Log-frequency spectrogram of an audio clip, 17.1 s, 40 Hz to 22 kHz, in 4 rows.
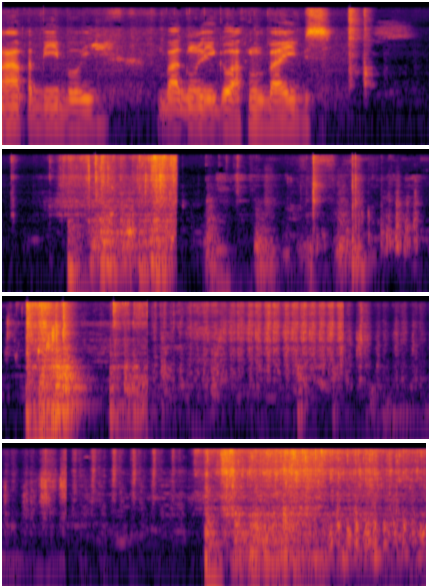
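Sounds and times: tap water running: 4.8s - 6.1s, 8.7s - 11.9s, 14.8s - 17.0s
toothbrush scrubbing teeth: 10.0s - 16.8s.

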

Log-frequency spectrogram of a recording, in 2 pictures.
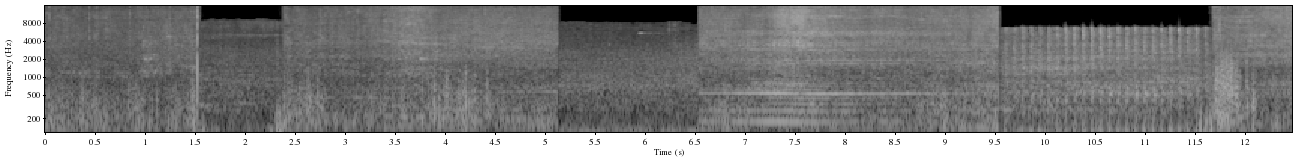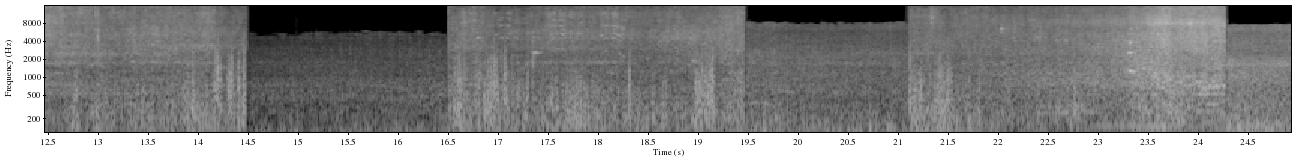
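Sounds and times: road traffic: 0.0s - 24.9s
steady pitched drone: 5.1s - 11.7s.

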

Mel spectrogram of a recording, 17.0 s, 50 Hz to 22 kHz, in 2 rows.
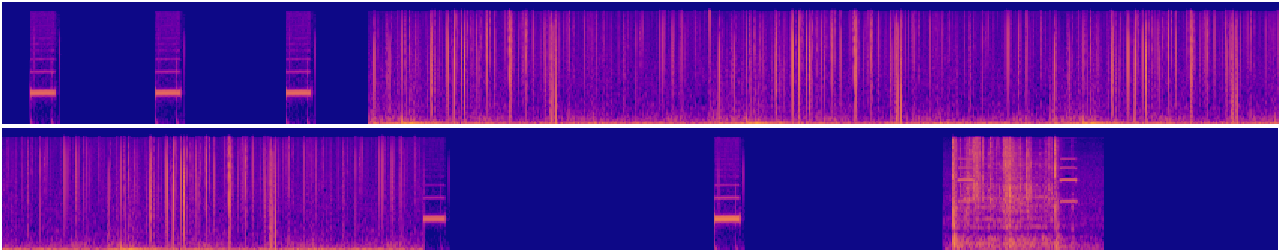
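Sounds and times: crackling static with clicks: 2.4s - 11.5s
low hum: 2.5s - 11.3s.

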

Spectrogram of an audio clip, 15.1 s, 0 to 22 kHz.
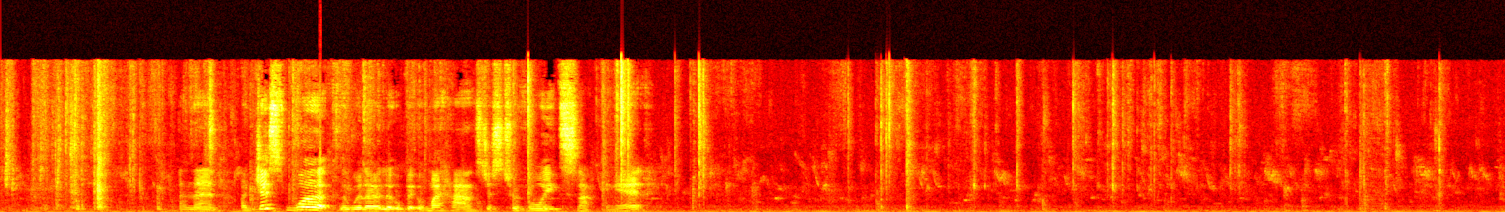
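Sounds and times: willow rods rustling and rubbing: 0.0s - 4.4s.

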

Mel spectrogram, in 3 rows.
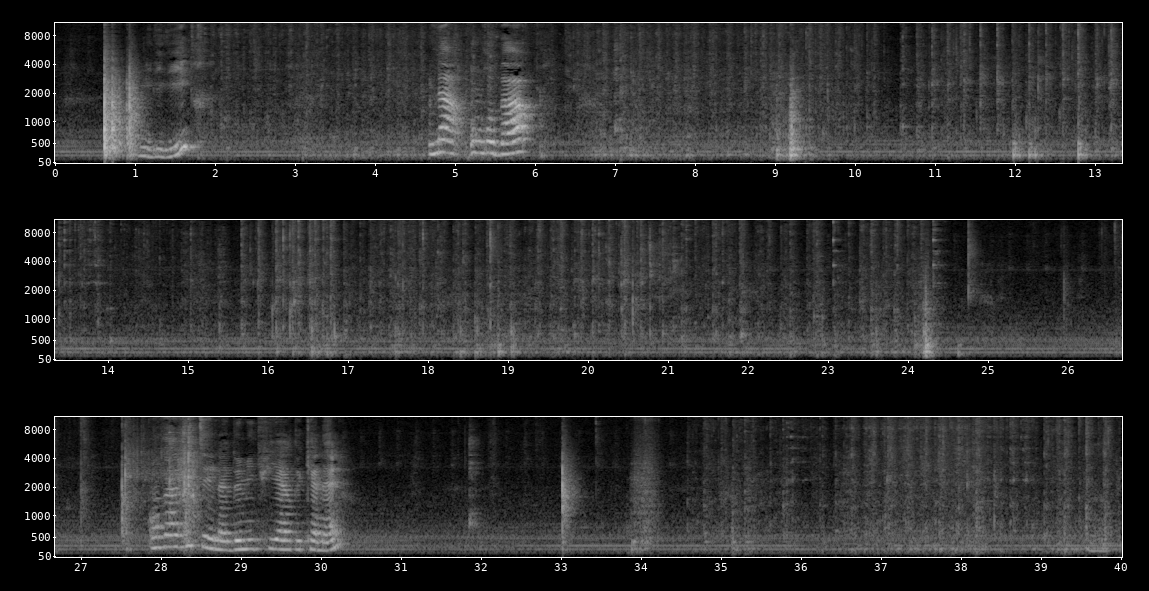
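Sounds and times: whisk clicking against glass bowl: 34.6s - 40.0s.

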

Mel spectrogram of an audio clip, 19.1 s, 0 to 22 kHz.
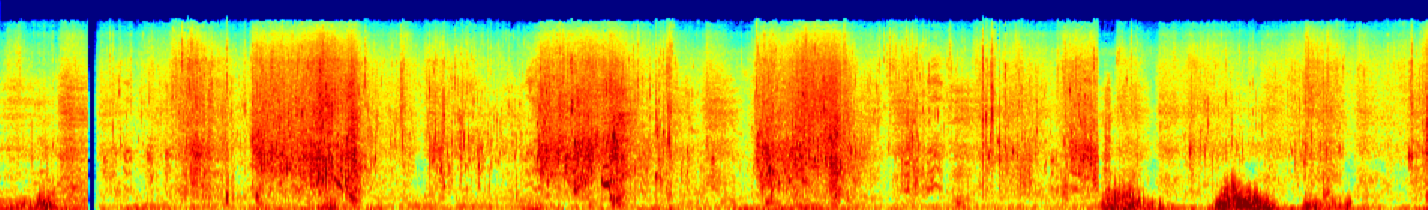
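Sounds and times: water splashing and sloshing: 0.5s - 19.0s.

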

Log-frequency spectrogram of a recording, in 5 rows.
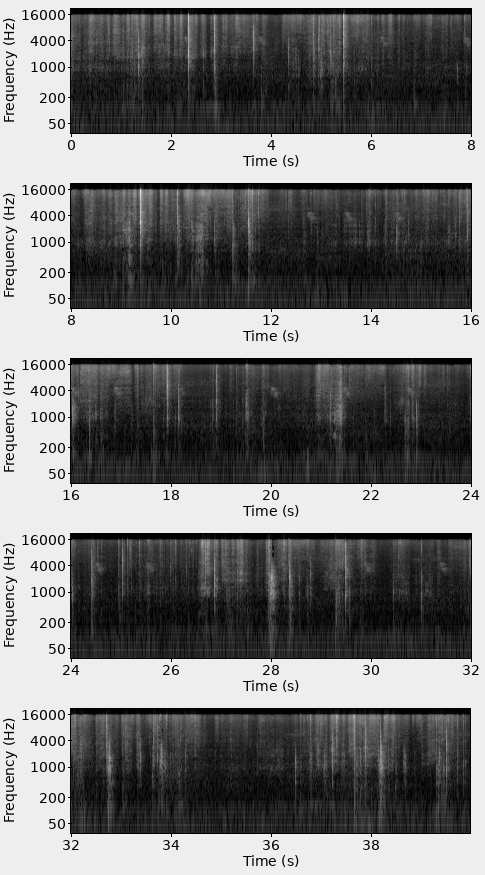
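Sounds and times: paper rustling and flicking: 0.0s - 11.9s, 24.0s - 30.6s, 31.7s - 39.9s
book pages turning: 0.0s - 23.1s, 23.9s - 39.9s.

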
